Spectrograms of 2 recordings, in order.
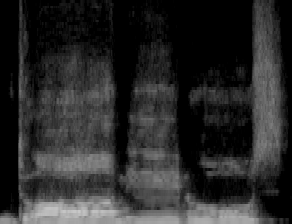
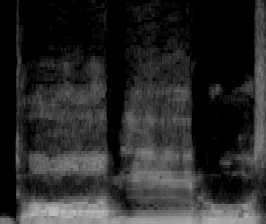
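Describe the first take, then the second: Both takes have the same delivery.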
